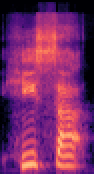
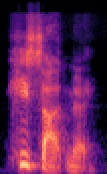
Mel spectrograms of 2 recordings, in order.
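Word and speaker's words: Hisatsune: The most recent one I'm going to go with is Hisatne. Hisatne. The Su's very low. You hit the sat. Yo. Hisatne would be the way that I should say it.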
